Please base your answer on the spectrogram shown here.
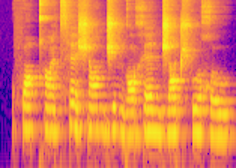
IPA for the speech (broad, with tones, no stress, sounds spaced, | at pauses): f ɑ˨ qʰ æ̃˨ t͡sʰ ɛ˦˨ ʃ ɑ̃˦ n d͡ʒ ɪ˦ ŋ ɡ ɒ˨ x ɛ˦ n d͡ʒ ɑ˦ t͡ʃʰ u˦ χ u˦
